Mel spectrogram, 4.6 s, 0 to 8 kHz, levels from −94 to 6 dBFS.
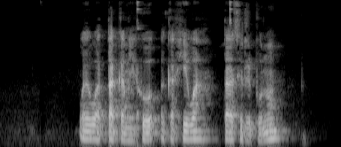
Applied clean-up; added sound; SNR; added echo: neural mask model Resemble Enhance denoiser.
